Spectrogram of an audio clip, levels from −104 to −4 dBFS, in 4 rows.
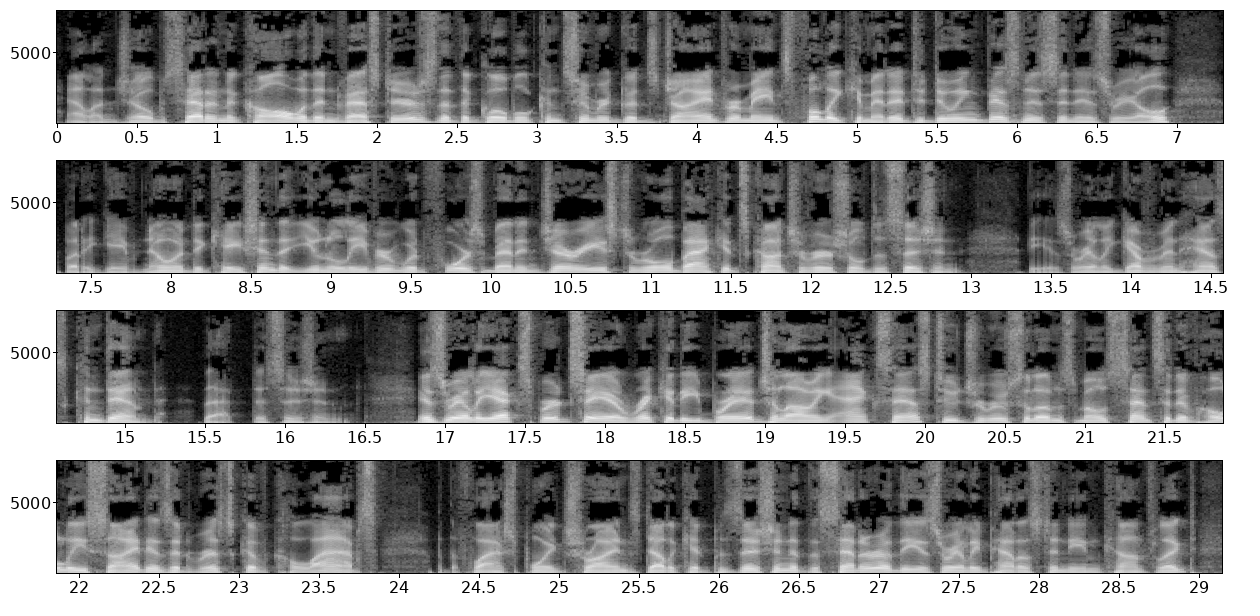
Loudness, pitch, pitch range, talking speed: -21 LUFS, 110 Hz, 100-120 Hz, 165 wpm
